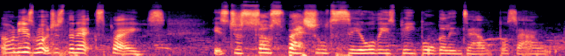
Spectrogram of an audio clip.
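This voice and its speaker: An amateur actress playing an affectionate, homely long-serving community centre worker in a radio play. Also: female voice, a little high, normal speed, natural voice. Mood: warm, cheerful.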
